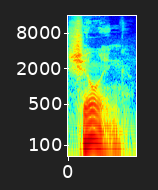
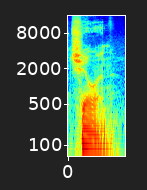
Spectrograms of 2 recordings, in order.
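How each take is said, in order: First: The ending is said with a full -ing sound. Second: The ending is said as -in without the g. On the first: The speaker calls it wrong. "not chilling" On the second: The speaker calls it right. "in the way that it seems to be intended"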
